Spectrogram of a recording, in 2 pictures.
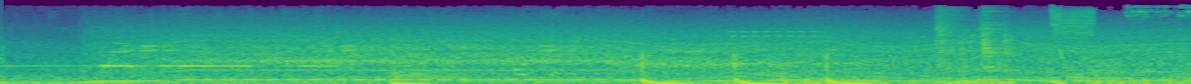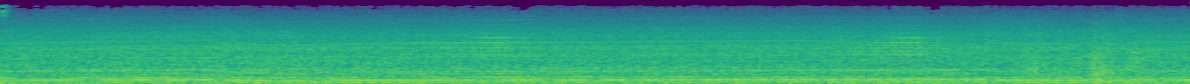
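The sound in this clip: The engine of a car in a racing video game drones steadily. The quiet hum shifts in pitch as the car drives, and a few brief clattering knocks come midway, with no talk.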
